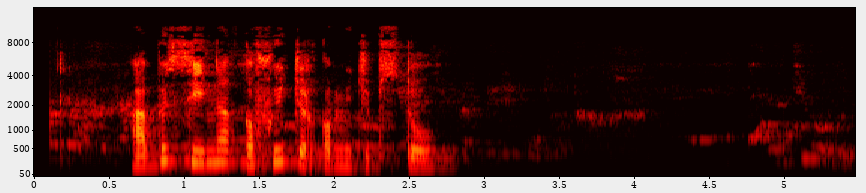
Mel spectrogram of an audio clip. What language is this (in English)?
Kabardian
